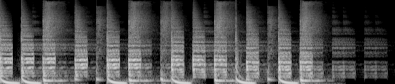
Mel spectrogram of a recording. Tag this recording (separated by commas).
Music, Musical instrument, Percussion, Drum kit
